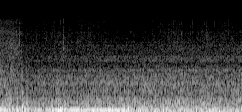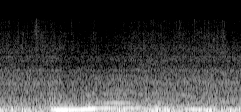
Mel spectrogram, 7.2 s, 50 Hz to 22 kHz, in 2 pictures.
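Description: A BMW 328i with a custom exhaust idles in the rain, a low steady rumble, then revs in a sharp rising burst and settles back down, with rain patter in the background.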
